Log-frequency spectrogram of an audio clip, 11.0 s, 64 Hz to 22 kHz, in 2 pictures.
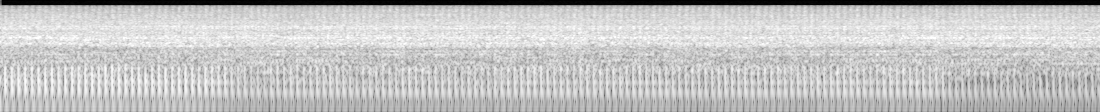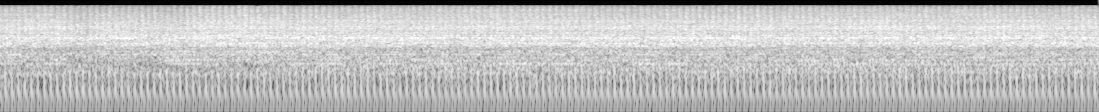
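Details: Generac GP7500E generator load test after fuel system cleanup: steady drone drops in pitch twice as load comes on and never recovers; held 60 Hz at 3000 W but failed at 6000 and 5000 W; engine down on horsepower, cause unconfirmed.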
